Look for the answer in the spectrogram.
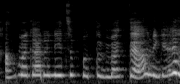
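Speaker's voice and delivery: high, fast, flustered gasp; mock flustered outburst. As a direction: rattle it off like a panicked reader. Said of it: "and then being like".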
